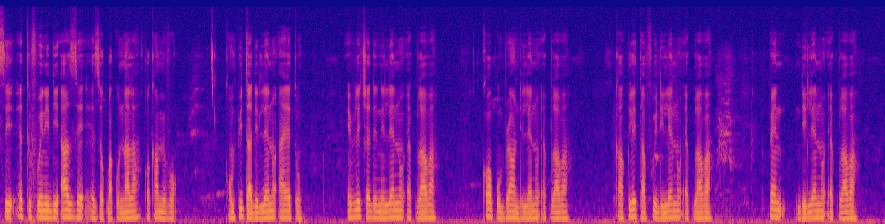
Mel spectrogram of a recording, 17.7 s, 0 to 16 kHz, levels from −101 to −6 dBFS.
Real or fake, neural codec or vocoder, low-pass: real; none; 14.4 kHz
